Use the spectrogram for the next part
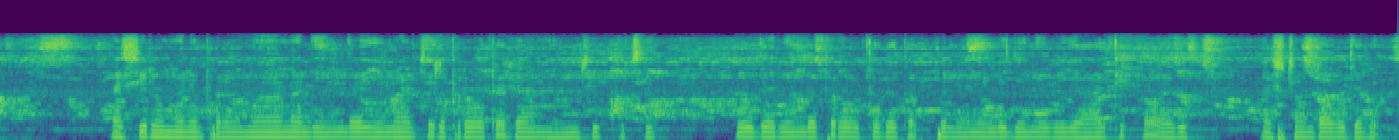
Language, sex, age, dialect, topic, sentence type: Kannada, male, 18-24, Mysore Kannada, agriculture, statement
